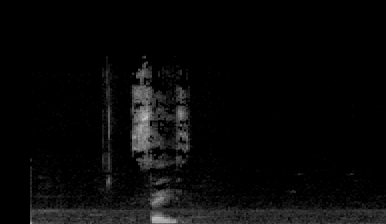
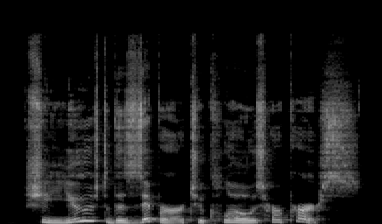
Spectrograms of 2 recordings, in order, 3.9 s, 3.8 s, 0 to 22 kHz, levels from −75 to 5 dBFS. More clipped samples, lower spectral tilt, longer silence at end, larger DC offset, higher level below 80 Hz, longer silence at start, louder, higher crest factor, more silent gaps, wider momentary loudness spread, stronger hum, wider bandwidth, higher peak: neither; about the same, -2.5 dB/octave vs -3.5 dB/octave; first, 2 s vs 0.25 s; neither; first, -56 dBFS vs -70 dBFS; first, 1.3 s vs 0.25 s; first, -20 LUFS vs -24 LUFS; first, 24 dB vs 18 dB; neither; first, 25 LU vs 6 LU; neither; second, 16.5 kHz vs 19 kHz; first, -4 dBFS vs -8 dBFS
